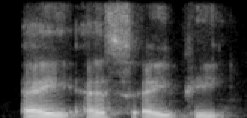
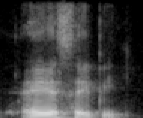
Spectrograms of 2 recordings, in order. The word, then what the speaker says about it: ASAP: asap by the way this is how you pronounce it asap you don't say something else you just say asap um five i look into the matter urgently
